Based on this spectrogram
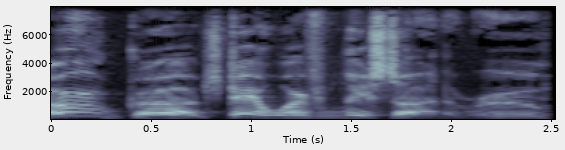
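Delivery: retching through words. [name] calls to Nick as he tries to move through the room, gagging. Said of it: "gagging as he tries to progress".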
